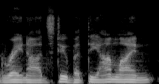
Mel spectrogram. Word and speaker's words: Raynaud: And by the way, the pronunciation online, the doctor actually said Raynaud's too, but the online, like it's supposed to be Raynaud. It's a silent Raynaud.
